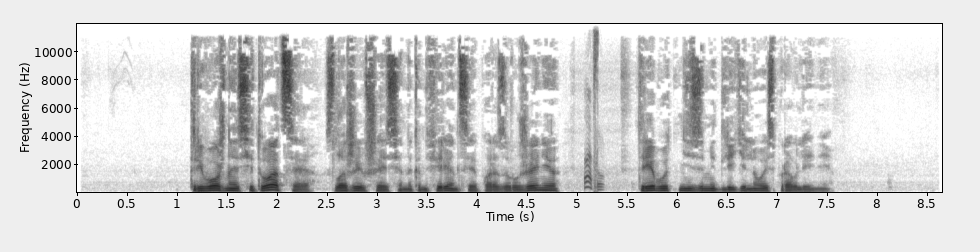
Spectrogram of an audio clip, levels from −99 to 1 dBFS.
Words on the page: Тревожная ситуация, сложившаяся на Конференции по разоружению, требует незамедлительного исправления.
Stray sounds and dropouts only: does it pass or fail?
fail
